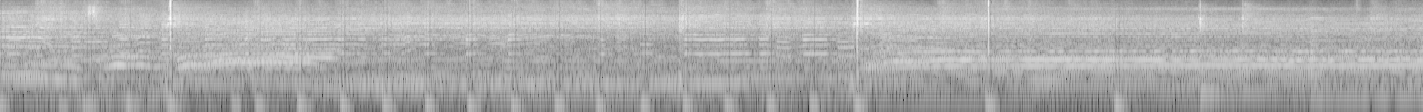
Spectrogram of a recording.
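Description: Live gospel worship music: women's voices singing with a band over a fast low drum beat. About four seconds in a crash hits, and the voices settle into long held notes with vibrato while the drum hits thin out.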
